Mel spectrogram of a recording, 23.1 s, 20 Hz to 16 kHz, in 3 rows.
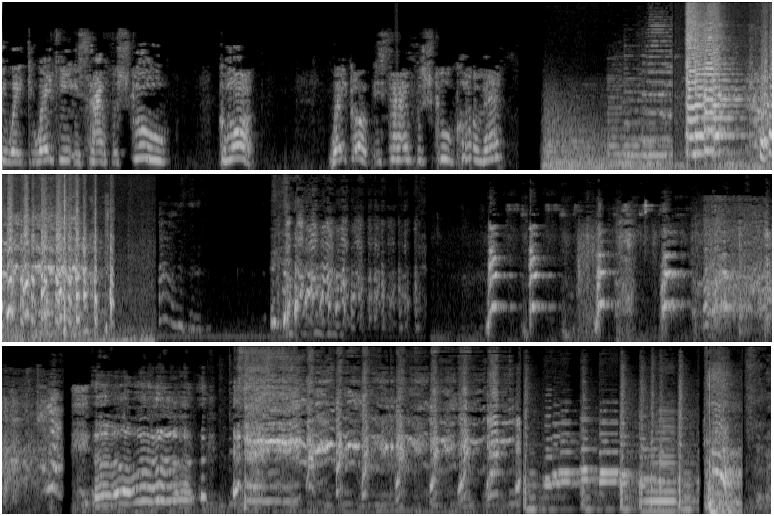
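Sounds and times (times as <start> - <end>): people laughing: 7.4 - 9.6, 10.4 - 12.0, 14.6 - 16.1, 17.7 - 20.6
dog barking and crying: 12.5 - 14.6.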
